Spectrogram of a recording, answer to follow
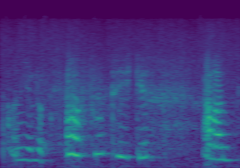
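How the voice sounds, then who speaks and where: High-pitched, fussy aunt. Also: female voice, moderate pace, a bit bright, low-quality recording. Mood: nagging concern. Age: older. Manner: rambling, nosy, nagging. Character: fussy, chatty, aggrieved older aunt. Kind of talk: 1950s film acting. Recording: hissy old film soundtrack.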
